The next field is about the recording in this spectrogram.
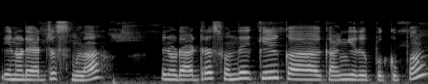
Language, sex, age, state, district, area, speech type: Tamil, female, 30-45, Tamil Nadu, Cuddalore, rural, spontaneous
